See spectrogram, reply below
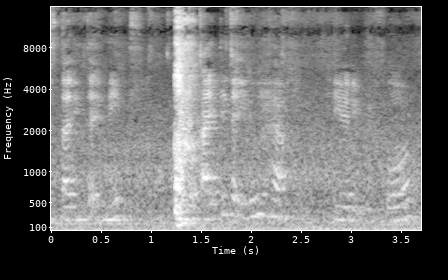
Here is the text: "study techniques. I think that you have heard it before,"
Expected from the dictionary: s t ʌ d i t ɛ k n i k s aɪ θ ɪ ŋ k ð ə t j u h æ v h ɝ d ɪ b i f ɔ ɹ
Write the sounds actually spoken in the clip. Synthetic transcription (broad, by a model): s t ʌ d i t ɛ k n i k aɪ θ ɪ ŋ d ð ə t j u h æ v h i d ɪ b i f ɔ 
